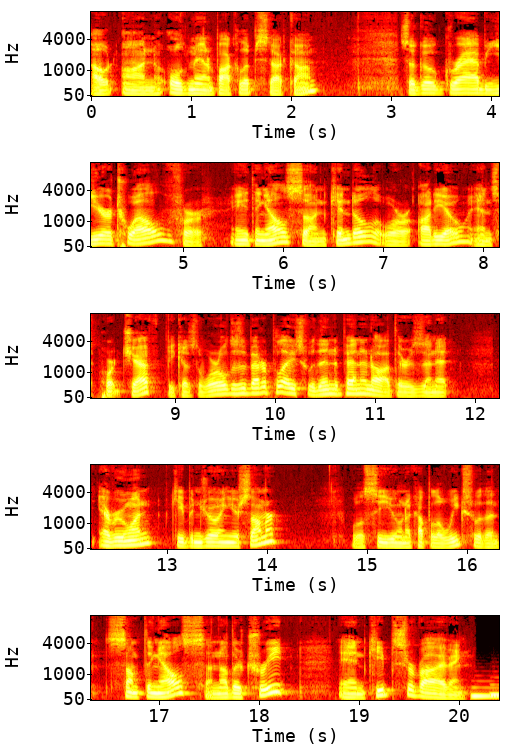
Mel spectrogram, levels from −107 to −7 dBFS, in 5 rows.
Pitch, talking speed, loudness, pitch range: 110 Hz, 155 wpm, -19 LUFS, 100-145 Hz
